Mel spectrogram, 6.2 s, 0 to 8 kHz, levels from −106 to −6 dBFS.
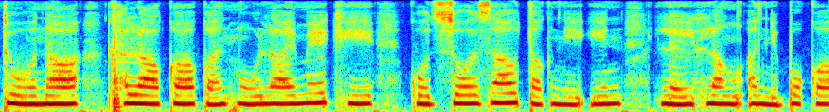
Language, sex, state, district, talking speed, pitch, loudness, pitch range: Mizo, female, Mizoram, Aizawl, 175 wpm, 225 Hz, -13 LUFS, 215-230 Hz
